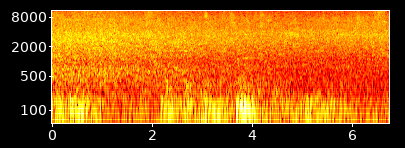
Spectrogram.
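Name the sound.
rain coming down on a baseball field, with thunder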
